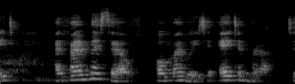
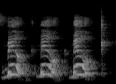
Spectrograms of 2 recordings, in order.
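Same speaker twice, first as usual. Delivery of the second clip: frantic; 3 dB louder, slower than usual. Acted. Frantic shopping with small children.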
